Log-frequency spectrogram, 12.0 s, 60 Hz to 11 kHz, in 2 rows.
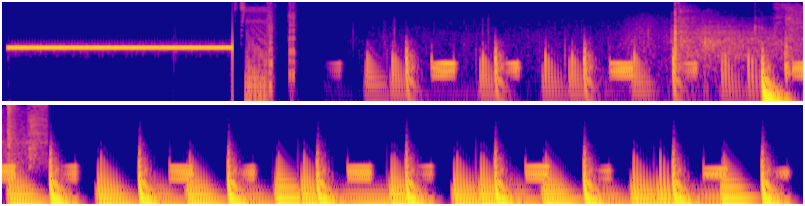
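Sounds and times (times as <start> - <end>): glitchy static: 1.8 - 6.4.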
